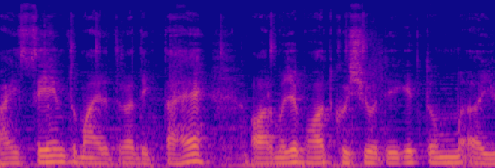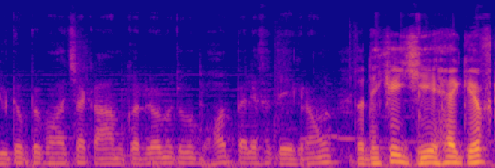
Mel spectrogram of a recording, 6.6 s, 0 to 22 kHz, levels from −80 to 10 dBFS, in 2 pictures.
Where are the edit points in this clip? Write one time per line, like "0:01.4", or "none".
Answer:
0:05.6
